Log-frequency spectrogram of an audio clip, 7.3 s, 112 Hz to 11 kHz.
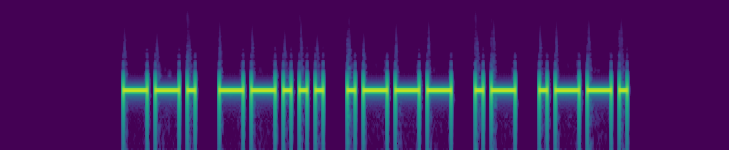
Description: Morse code, heard as a keyed tone, about 15 wpm, 700 Hz. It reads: G7JAP
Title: DXCC-100 Call Signs - 5 Characters - 15wpm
